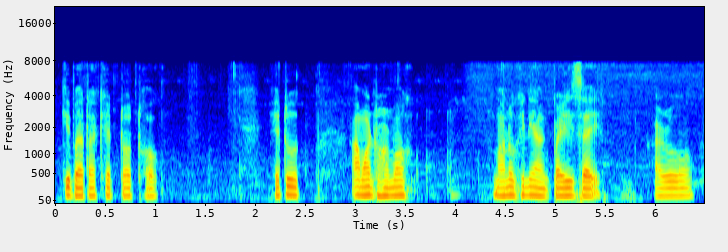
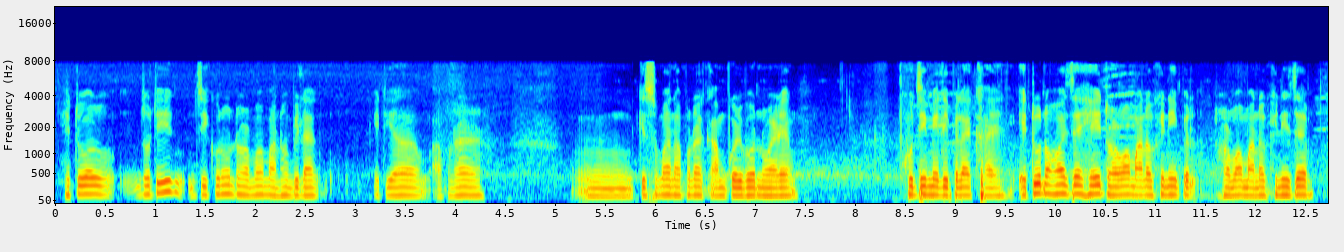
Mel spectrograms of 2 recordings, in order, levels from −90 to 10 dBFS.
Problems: none marked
